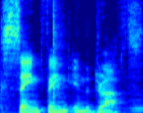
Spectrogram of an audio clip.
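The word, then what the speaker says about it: Draughts: popular Cafe in London uh which is called drafts yeah I want to pronounce it draws all the time and I was corrected multiple times yeah somebody decided it's draft so let's say draft all right not only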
